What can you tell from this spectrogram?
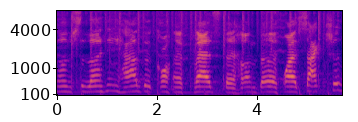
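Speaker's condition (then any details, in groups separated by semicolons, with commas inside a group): Cerebral palsy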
